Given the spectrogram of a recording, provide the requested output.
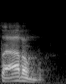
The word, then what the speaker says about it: Adem: They're like, no, A-D-E-M. I'm like, oh, well, that's ridiculous. – That's Adem. No, it's pronounced Adam.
